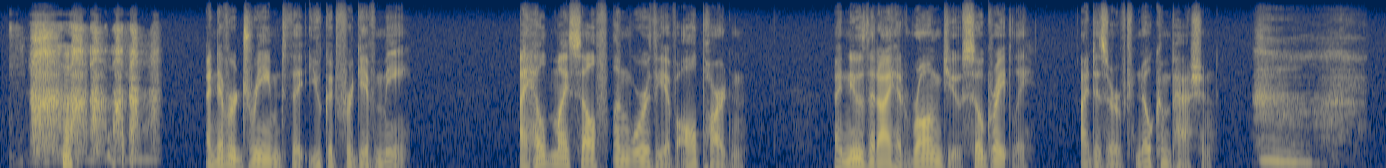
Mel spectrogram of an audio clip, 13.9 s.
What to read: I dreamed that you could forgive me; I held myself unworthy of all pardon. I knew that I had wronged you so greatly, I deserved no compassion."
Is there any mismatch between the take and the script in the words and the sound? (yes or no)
yes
